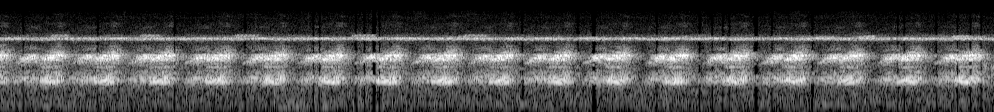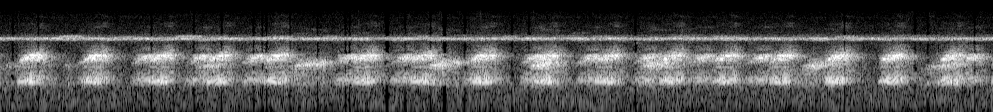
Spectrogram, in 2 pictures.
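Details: Many frogs singing through a Florida night under moonlight, a long, steady run of pulsing croaks repeating nearly twice a second, while a continuous high-pitched whine stays level behind the chorus.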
